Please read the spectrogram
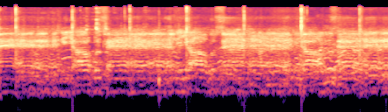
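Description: A crowd of men chanting a Muharram noha together while beating their chests in unison, with a sharp slap a little under once a second keeping time under the voices.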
